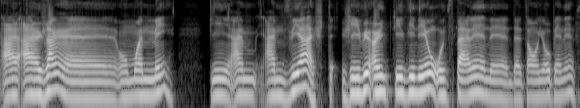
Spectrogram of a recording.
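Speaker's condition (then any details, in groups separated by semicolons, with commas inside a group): Cerebral palsy; from birth, oxygen lack, legs weak, learning difficulties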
